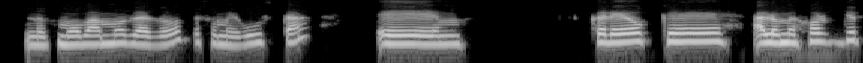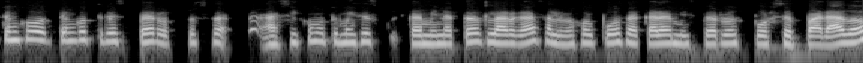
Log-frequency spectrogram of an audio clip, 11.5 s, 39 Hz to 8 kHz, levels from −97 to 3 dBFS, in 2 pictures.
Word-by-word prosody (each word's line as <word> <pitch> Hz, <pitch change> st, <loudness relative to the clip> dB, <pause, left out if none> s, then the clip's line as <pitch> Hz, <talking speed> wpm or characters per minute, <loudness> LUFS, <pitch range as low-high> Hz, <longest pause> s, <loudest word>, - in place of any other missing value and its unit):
nos 180 Hz, 0 st, -5 dB
movamos 200 Hz, +2 st, 0 dB
las 195 Hz, -2 st, +1 dB
2 220 Hz, +10 st, -5 dB
eso 230 Hz, -2 st, -11 dB
me 185 Hz, -2 st, -5 dB
gusta. 230 Hz, -, -2 dB, 0.5 s
Em, 200 Hz, -1 st, +1 dB, 0.9 s
creo 235 Hz, +2 st, +4 dB
que 245 Hz, 0 st, +3 dB, 0.2 s
a -, -, +6 dB
lo 225 Hz, -, +6 dB
mejor 240 Hz, +2 st, +1 dB
yo 265 Hz, -, 0 dB
tengo 275 Hz, +2 st, +2 dB
tengo 265 Hz, +1 st, -1 dB
3 245 Hz, 0 st, -4 dB
perros, 230 Hz, -3 st, +2 dB
entonces 225 Hz, 0 st, -4 dB, 0.2 s
así 195 Hz, +4 st, -2 dB
como 250 Hz, +2 st, -5 dB
tú 235 Hz, -, -7 dB
me 225 Hz, -, -2 dB
dices 245 Hz, +1 st, -4 dB, 0.2 s
caminatas 205 Hz, +4 st, +1 dB
largas, 220 Hz, +3 st, +4 dB
a -, -, +1 dB
lo 210 Hz, -, -2 dB
mejor 215 Hz, +2 st, -4 dB
puedo 225 Hz, +1 st, -1 dB
sacar 210 Hz, -2 st, +3 dB
a 210 Hz, -, +4 dB
mis 200 Hz, -1 st, -5 dB
perros 210 Hz, +2 st, -1 dB
por 200 Hz, -1 st, -2 dB
separado 200 Hz, +4 st, +5 dB
220 Hz, 190 wpm, -23 LUFS, 200-240 Hz, 0.9 s, a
